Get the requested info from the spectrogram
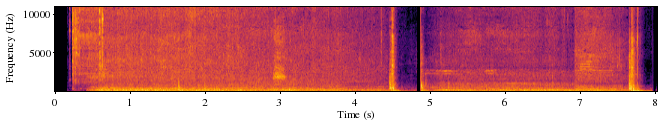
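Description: Car engine running steadily, heard from inside the cabin, with a sharp knock about halfway through and another near the end.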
